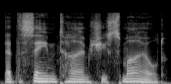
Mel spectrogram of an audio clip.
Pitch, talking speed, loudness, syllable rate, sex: 115 Hz, 210 wpm, -18 LUFS, 4.4 syllables/s, male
